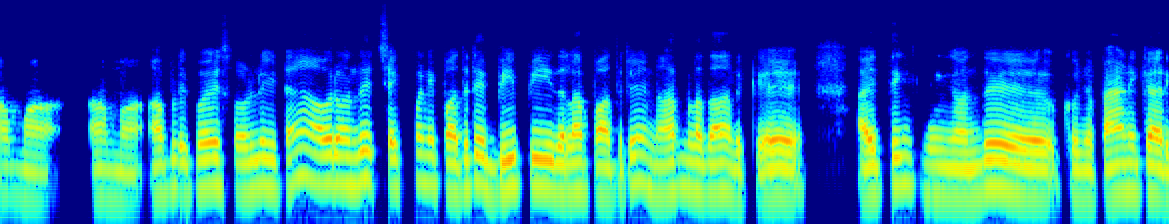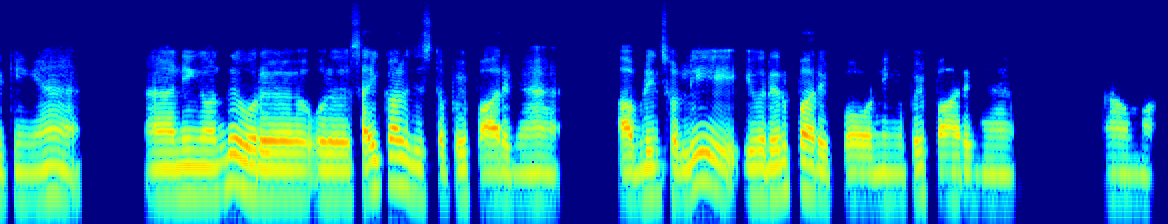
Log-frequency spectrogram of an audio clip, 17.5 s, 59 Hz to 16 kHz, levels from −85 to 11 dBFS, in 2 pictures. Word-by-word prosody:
ஆமா 120 -3 -5 0.5
ஆமா 115 -2 -7 0.2
அப்படி 140 +2 -3
போய்ச் 150 +1 +1
சொல்லிட்டேன். 145 +5 -2
அவரு 165 0 +5
வந்து 165 +4 0
செக் 150 -1 -2
பண்ணி 165 -1 -2
பாத்துட்டு 145 +4 +2
பிபி 155 +2 +1
இதெல்லாம் 135 0 +2
பாத்துட்டு 125 +6 +1 0.2
நார்மலாதான் 135 0 +1
இருக்கு. 115 - -1 0.7
ஐ - - +7 0.2
திங்க், 155 0 -3
நீங்க 125 -1 -3
வந்து 140 +5 +2 0.6
கொஞ்சம் 115 -2 -3
பேனிக்கா 130 +1 +2
இருக்கீங்க. 110 +1 -7 0.8
அ, 120 - -1 0.2
நீங்க 125 0 0
வந்து 165 +6 +1
ஒரு 120 -2 +5 0.4
ஒரு 115 0 +4 0.2
சைகலிஸ்ட்டா 145 -5 +1
போய் 115 +1 -3
பாருங்க 105 -1 +2 0.8
அப்படின்னு 120 +3 -3
சொல்லி 115 +11 0 0.4
இவரு 120 0 +1
இருப்பாரு. 135 -4 +2
இப்போ 110 - -3 0.2
நீங்கப் 110 -1 -11
போய்ப் 120 -1 -5
பாருங்க. 110 -1 -3 1.0
ஆமா. 105 -1 -11
125 Hz, 135 wpm, -23 LUFS, 115-145 Hz, 1.0 s, ஐ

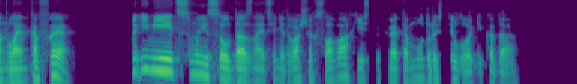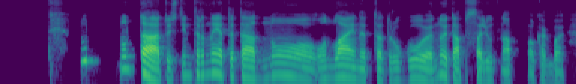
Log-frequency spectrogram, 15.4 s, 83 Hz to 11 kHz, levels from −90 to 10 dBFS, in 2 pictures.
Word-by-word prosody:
онлайн-кафе? 105 +3 +1 0.8
Ну, 185 - -1
имеет 190 -2 +5
смысл, 145 -9 -1
да. 110 -1 +5
Знаете, 105 +1 -7
нет, 105 -3 -9
в - - -10
ваших 115 +1 -4
словах 130 +5 -2
есть 110 -1 -10
какая-то 105 -1 -4
мудрость 115 0 -8
и - - -5
логика, 90 -3 -6
да. 85 -1 -7 1.9
Ну 330 - 0 0.4
ну 210 0 -4
да, 110 - +12
то - - -10
есть 105 +6 -10
интернет- 150 +2 -2
это 125 -1 +2
одно, 125 -1 -3
онлайн- 115 +1 +2
это 105 0 -5
другое. 105 +1 -3
Ну, 135 +9 -5
это 135 - 0
абсолютно, 100 -2 -3 0.2
п - - -7
как 90 -1 -11
бы 90 0 -8
110 Hz, 130 wpm, -26 LUFS, 105-140 Hz, 1.9 s, да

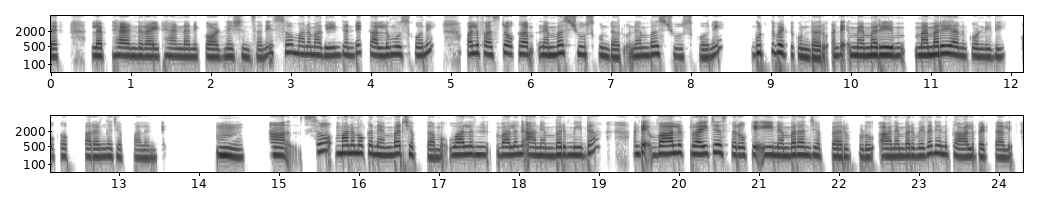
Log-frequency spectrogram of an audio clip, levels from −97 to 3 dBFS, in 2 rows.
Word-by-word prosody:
Left 205 -1 -3 0.4
left 220 +1 0
hand, 220 -1 +3
right 205 +1 -1
hand 210 -1 -2
అని 200 0 -4
coordinations 195 0 -2
అని. 230 +8 -5
So, 295 - -2 0.2
మనమదేంటంటే, 235 +1 -2
కళ్ళు 230 0 +1
మూసుకొని, 245 - -2 0.4
వాళ్ళు 265 +2 +2
ఫస్ట్ 250 +3 +1
ఒక 260 - -15 0.3
నెంబర్స్ 270 +5 +2
చూసుకుంటారు. 225 -6 -4
నెంబర్స్ 240 +3 0
చూసుకొని, 200 - -5 0.5
గుర్తుపెట్టుకుంటారు. 225 - +1
అంటే, 220 - 0 0.2
మెమరీ, 235 +1 +5 0.4
మెమరీ 250 +3 +6
అనుకోండిది, 205 -2 -4 0.3
ఒక - - -54 0.3
పరంగా 205 +1 -2
చెప్పాలంటే. 180 -1 -9 0.7
హ్మ్ 220 -4 +3 0.4
ఆ! - - +6 0.4
సో, 315 - 0 0.3
మనమొక 275 0 +3
నంబర్ 240 +3 +1
చెప్తాము. 190 -6 -4 0.2
వాళ్ళన్ 245 +1 +2 0.3
వాళ్ళని 245 +2 +1
ఆ - - +2
నంబర్ 230 +2 0
మీద 235 +2 -1 0.6
అంటే, 295 +3 +6 0.2
వాళ్ళు 270 +2 +8
ట్రై 255 -1 +7
చేస్తారు. 270 -5 +1
ఓకె, 245 +3 +1
ఈ - - +4
నంబర్ 235 +2 +2
అని 235 -1 -2
చెప్పారిప్పుడు, 200 -1 -4 0.2
ఆ - - +1
నంబర్ 215 +1 -1
మీద 220 +3 -2
నేను 255 -3 -1
కాలు 205 +1 +1
పెట్టాలి. 190 -1 -4
225 Hz, 130 wpm, -25 LUFS, 205-250 Hz, 0.7 s, వాళ్ళు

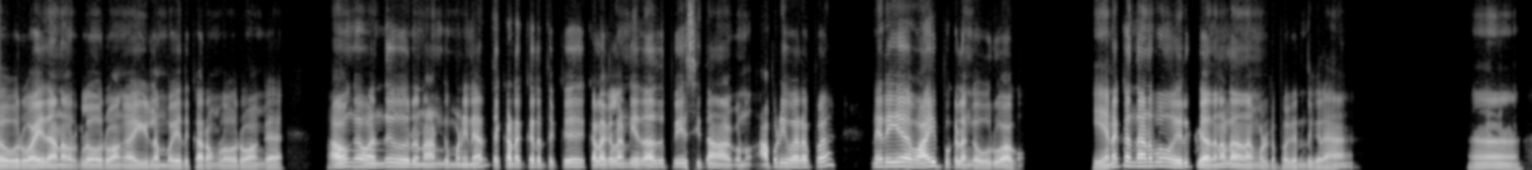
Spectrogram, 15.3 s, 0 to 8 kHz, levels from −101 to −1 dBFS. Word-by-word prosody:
ஒரு 120 0 0
வயதானவர்களும் 130 -1 +2
வருவாங்க, 120 -1 -1 0.2
இளம் 125 0 -3
வயதுக்காரங்களும் 115 -1 -2
வருவாங்க. 110 -1 -3 0.7
அவங்க 180 +4 +3
வந்து 160 +3 -2
ஒரு 160 -2 +1
4 155 +1 -1
மணி 145 0 -2
நேரத்தக் 185 0 -3
கடக்குறதுக்குக் 160 +1 0
கலகலன்னு 140 +2 +1
ஏதாவது 145 +3 +3
பேசித்தான் 165 -2 -1
ஆகணும். 120 -4 -6
அப்படி 175 +6 -2
வர்றப்ப, 165 +6 +1 0.5
நெறைய 195 +1 +3 0.2
வாய்ப்புகள் 175 -5 +3
அங்க 115 -1 -3
உருவாகும். 130 +1 0 0.8
எனக்கு 185 +7 +2
அந்த 195 - +4
அனுபவம் 195 -3 +1
இருக்கு, 180 -1 -4
அதனால 150 +4 0
நான் 125 -3 +1
உங்கள்ட்ட 115 -1 -8
பகிர்ந்துக்கிறேன். 95 -3 -4 1.2
ஆ. 115 -2 -3
140 Hz, 125 wpm, -22 LUFS, 120-165 Hz, 1.2 s, அந்த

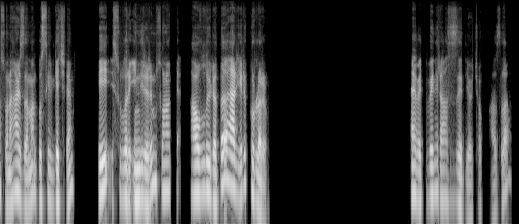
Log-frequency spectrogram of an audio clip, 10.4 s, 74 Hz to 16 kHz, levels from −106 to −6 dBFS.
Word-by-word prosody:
sonra 125 -4 -4
her 160 -1 +2
zaman 130 +4 -3
bu 130 - -1
silgeçle 135 +1 -2 0.5
bir 165 +4 +4
suları 145 -2 0
indiririm, 140 +6 +2
sonra 165 -3 -3
ya - - -13 0.2
havluyla 150 -3 +2
da 195 - +5
her 185 -2 +9
yeri 150 +6 -2
kurularım. 135 - -1 2.8
Evet, 135 -4 -1
bu 135 - -24
beni 150 +1 -2
rahatsız 135 -1 -8
ediyor 100 -6 -5
çok - - -19
fazla. 100 - -10
140 Hz, 125 wpm, -25 LUFS, 130-160 Hz, 2.8 s, her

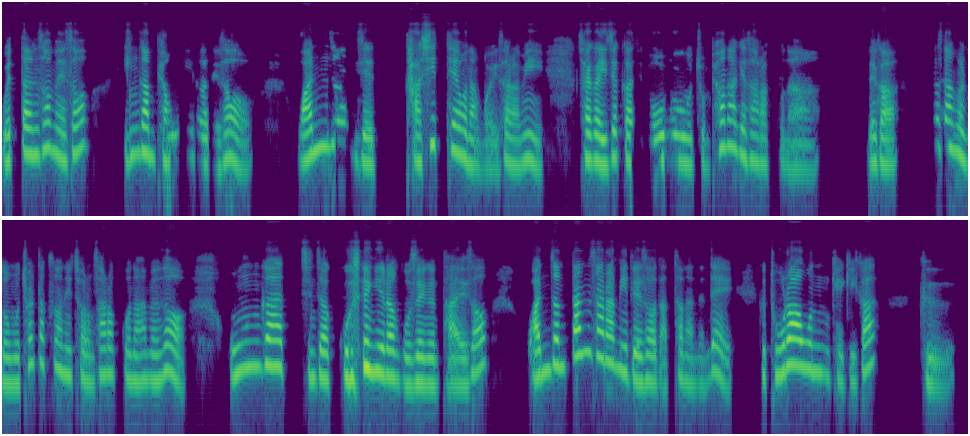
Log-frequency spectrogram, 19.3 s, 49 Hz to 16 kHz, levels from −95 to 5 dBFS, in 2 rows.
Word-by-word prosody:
외딴 255 +4 +1
섬에서 280 +1 -1 0.3
인간 260 +2 +2
병기가 220 0 -6
돼서 215 +1 -3 0.4
완전 260 +8 +3 0.2
이제 215 -2 -2 0.3
다시 215 +12 0
태어난 255 - -1
거예요 - - -11
이 - - -12
사람이. 210 -2 -4 0.4
자기가 225 -1 +3
'이제까지 215 +1 0
너무 215 +1 -1
좀 190 - -12
편하게 315 - -1
살았구나.' 195 -5 -8 0.5
'내가 - - -1 0.4
세상을 320 -6 0
너무 190 -2 -2
철딱서니처럼 275 - -4
살았구나.' 245 -3 -3
하면서 215 +5 -1 0.4
온갖 305 +4 +3
진짜 225 -1 +1
고생이란 240 0 +5
고생은 190 -1 -1
다해서 260 - -1 0.4
완전 275 +7 +4
딴사람이 395 -8 +4
돼서 205 -3 0
나타났는데 200 0 -6 0.3
그 235 - -6
돌아온 280 -1 +6
계기가 215 - -2 0.4
그 - - -8
235 Hz, 310 characters per minute, -23 LUFS, 210-285 Hz, 0.5 s, 돌아온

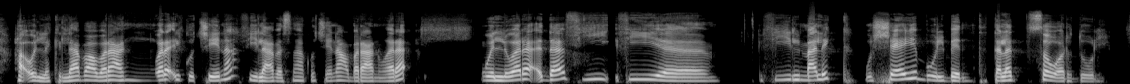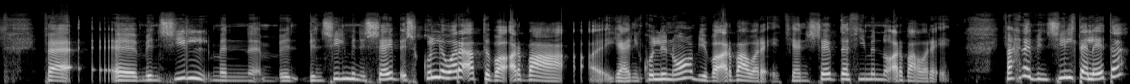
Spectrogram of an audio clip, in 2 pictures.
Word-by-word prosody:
هاقول 175 -3 +1
لك، 150 - -7
اللعبة 190 +4 +1
عبارة 185 +1 +3
عن 190 -3 -1
ورق 210 +3 +5
الكوتشينة، 195 +3 -1
في 195 -5 -5
لعبة 155 -2 +1
اسمها 180 +4 -5
كوتشينة 170 +1 -7
عبارة 165 -3 0
عن 155 0 +1
ورق 160 +2 +2 0.8
والورق 190 +5 +3
ده 215 +6 +3
فيه 240 -1 -6
فيه 170 -8 -1 0.4
فيه 210 +3 -8
المَلِك 215 +5 0
والشايب 230 +6 +2
والبنت 175 -5 -2
3 185 +3 +3
صور 155 -8 0
دُول، 145 0 -11 0.7
ف - - -1 0.6
آآ 190 - +4
بنشيل 250 +8 0
من 180 -2 -7 0.3
ب 175 +7 -4
بنشيل 225 +9 -1
من 255 -4 0
الشايب 235 +6 +2
اش 210 - +1
كل 315 +2 +2
ورقة 305 +2 +5
بتبقى 230 -8 +1
4 190 -8 +3 0.3
يعني 160 0 -3
كل 235 +6 +1
نوع 265 +7 +1
بيبقى 195 - +1
4 200 -1 +3
ورقات، 155 +2 -5
يعني 175 -1 -3
الشايب 245 +7 0
ده 245 - +2
في 245 +1 -8
منّه 235 -3 -3
4 185 -4 0
ورقات، - - -7 0.5
فإحنا 300 +8 +2
بنشيل 250 +5 +1
3 275 +4 +3
195 Hz, 145 wpm, -17 LUFS, 175-240 Hz, 0.8 s, ورق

